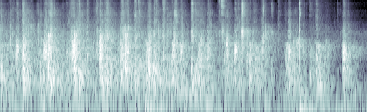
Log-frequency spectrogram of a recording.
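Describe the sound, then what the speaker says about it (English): A small group clapping in quick, uneven bursts for a few seconds, moderately loud and close, with no talk over it. "Clap it up."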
